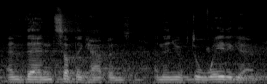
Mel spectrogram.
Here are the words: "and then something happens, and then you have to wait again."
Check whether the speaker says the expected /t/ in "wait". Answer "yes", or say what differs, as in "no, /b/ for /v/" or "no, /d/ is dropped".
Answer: yes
